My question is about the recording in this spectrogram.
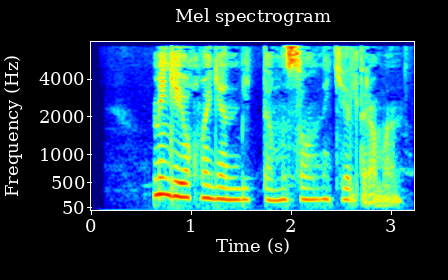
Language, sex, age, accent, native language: Uzbek, female, under 19, Toshkent shahri, Uzbek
